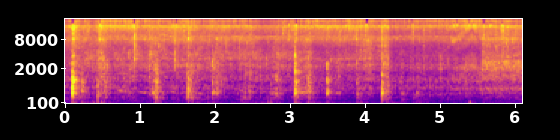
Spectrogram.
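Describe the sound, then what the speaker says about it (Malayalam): A spoon stirs cut dried red chillies frying in a pan while cooking tomato rice, giving a run of regular scraping strokes about once a second over a faint, steady sizzle, close and quiet, with no talk. "അതുകൂടി കൊടുത്തിട്ട് നമുക്ക് നന്നായിട്ട് ഒന്നുകൂടി ഇളക്കി കൊടുക്കാം"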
